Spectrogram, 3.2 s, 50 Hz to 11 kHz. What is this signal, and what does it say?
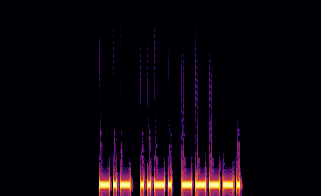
Morse code, heard as a keyed tone, about 36 wpm, 700 Hz. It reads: KF9
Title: USA Call Sign Prefixes - Repeated 2x - 35wpm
